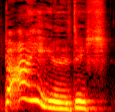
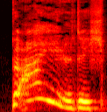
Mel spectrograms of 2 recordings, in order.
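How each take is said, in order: First: Louder but back at normal pitch, pressing; urgent repeat. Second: Much higher, louder strange voice urging; urgent call. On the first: Stress and Hectic urge the envoy again, pressing call. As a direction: repeat the urging with more weight. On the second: Stress and Hectic urge the envoy from the sack, urgent call. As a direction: push him to hurry, high and shrill. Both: A narrator's reading. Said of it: "riefen da der Stress und die Hektik".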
